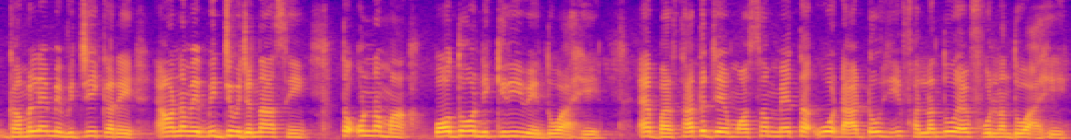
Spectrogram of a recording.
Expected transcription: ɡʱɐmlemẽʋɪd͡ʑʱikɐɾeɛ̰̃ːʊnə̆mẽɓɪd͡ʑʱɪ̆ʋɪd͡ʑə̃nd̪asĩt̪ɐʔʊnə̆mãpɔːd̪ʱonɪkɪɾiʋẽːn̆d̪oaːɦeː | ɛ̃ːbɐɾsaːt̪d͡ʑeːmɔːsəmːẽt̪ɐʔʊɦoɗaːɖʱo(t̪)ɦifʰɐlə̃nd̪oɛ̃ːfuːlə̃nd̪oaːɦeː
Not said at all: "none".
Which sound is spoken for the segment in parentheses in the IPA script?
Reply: none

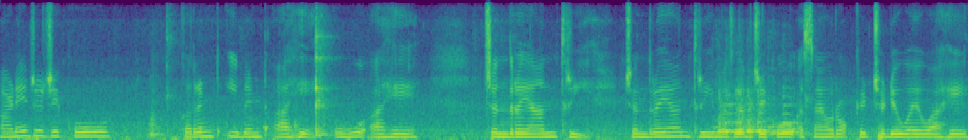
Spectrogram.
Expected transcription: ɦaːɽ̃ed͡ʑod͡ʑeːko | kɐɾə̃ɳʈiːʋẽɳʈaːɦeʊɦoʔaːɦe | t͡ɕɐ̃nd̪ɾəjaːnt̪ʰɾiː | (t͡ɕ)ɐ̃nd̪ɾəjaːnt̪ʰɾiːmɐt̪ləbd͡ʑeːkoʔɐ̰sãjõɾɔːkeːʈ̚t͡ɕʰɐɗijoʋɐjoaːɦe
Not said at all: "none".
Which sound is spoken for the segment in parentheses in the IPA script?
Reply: t͡ɕ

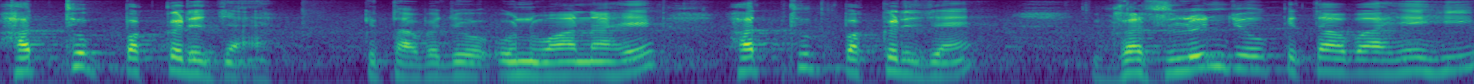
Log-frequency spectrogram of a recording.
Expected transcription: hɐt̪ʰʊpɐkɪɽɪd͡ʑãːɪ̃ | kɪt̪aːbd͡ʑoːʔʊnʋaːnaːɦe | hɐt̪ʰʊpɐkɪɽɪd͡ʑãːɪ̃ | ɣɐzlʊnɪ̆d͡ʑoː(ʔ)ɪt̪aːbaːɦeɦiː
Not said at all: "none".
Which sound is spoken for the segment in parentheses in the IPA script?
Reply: k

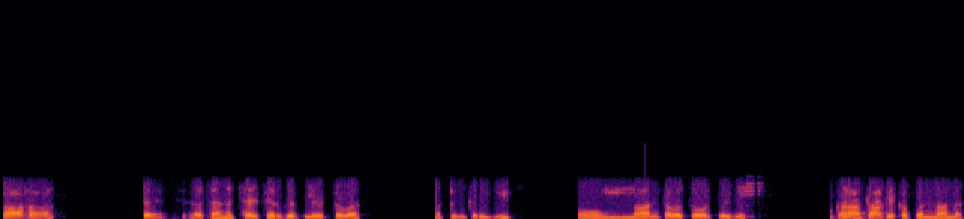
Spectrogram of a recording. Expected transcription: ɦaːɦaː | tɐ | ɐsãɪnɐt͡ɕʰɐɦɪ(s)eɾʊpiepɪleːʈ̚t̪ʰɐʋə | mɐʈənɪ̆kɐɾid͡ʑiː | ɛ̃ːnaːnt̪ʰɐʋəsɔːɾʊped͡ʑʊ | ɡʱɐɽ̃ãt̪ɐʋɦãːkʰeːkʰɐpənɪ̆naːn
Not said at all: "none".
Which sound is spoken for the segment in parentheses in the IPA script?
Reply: s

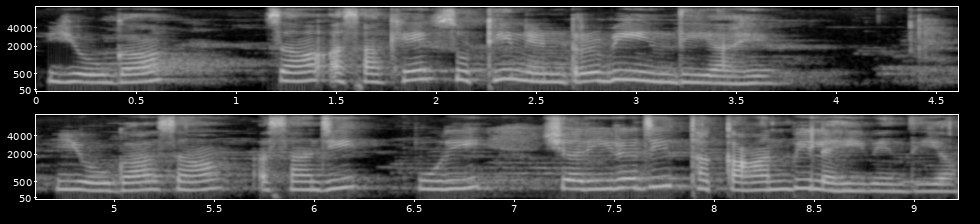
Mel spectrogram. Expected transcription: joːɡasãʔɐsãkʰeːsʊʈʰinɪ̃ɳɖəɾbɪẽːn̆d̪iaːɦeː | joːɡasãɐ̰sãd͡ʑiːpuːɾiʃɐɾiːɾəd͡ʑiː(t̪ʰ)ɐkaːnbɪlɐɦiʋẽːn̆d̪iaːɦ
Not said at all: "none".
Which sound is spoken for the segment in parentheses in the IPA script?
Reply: t̪ʰ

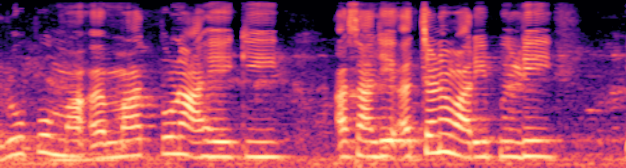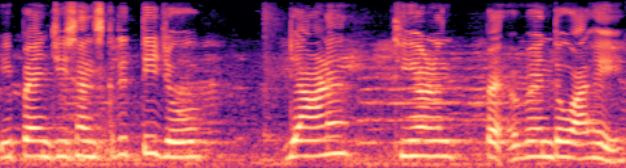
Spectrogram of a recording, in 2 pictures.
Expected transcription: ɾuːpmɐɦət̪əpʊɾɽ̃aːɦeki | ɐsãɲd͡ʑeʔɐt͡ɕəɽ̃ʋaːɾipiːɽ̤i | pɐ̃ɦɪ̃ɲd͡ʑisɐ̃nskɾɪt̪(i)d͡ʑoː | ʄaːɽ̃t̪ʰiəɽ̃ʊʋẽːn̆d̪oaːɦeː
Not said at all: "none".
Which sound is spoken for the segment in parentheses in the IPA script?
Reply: i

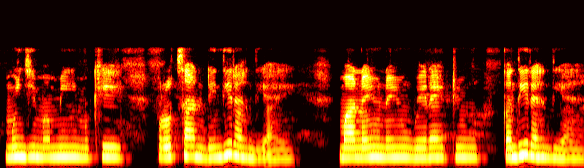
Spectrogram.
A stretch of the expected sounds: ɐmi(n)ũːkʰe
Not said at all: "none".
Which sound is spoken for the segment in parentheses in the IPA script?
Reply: m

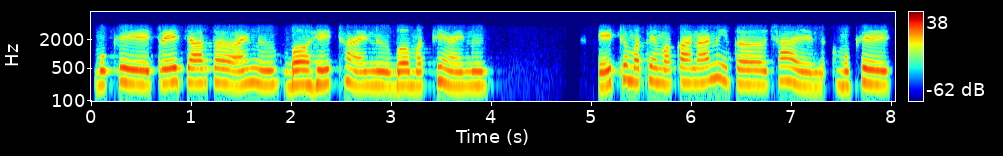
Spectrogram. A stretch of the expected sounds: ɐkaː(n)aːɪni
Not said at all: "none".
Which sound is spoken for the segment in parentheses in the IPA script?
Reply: n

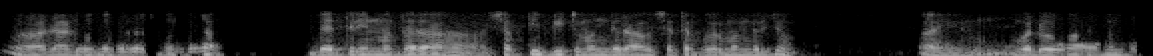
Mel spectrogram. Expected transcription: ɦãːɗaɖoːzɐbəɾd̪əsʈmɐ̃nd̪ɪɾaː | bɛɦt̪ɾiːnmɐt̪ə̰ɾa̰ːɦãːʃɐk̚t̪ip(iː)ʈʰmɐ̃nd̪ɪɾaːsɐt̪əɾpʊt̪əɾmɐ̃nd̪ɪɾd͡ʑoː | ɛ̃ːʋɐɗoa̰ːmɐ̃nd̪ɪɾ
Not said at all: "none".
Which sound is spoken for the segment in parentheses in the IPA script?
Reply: iː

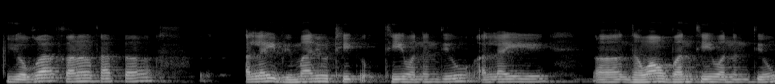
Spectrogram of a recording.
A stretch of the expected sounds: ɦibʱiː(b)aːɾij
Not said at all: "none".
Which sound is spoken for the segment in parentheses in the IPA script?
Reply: m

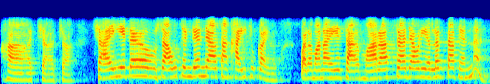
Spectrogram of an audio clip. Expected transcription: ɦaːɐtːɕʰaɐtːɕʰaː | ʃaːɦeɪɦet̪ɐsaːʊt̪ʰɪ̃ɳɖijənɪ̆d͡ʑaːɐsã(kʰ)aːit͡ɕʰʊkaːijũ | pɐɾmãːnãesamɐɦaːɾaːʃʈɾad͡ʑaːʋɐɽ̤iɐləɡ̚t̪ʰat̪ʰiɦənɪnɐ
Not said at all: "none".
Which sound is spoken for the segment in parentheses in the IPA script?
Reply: kʰ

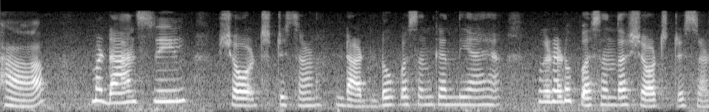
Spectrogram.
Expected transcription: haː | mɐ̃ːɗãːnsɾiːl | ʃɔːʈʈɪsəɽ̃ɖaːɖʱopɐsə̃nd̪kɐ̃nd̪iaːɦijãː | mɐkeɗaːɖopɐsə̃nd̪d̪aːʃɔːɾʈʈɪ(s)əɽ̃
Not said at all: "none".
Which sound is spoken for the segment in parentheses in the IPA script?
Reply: s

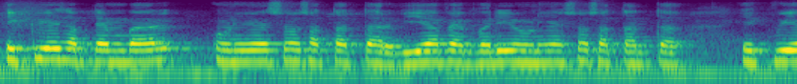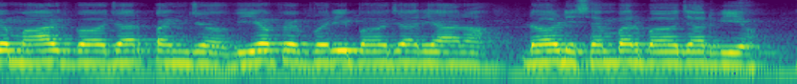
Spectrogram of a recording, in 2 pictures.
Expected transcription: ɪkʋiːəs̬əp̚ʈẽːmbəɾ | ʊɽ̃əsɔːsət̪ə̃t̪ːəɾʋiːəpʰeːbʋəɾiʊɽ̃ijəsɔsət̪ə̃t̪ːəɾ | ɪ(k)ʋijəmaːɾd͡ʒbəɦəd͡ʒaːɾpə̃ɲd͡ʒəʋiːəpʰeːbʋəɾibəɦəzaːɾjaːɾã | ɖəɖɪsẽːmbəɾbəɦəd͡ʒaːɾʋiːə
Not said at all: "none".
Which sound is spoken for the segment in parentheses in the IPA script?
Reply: k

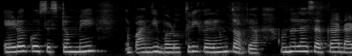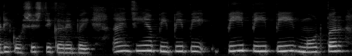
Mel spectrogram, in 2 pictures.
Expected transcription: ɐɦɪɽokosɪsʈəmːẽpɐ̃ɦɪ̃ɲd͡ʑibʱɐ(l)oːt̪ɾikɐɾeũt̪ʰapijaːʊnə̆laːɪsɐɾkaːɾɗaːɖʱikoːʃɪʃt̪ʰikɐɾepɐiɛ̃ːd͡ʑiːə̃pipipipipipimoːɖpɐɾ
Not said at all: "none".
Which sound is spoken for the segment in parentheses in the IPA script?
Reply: ɽ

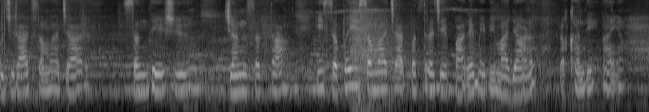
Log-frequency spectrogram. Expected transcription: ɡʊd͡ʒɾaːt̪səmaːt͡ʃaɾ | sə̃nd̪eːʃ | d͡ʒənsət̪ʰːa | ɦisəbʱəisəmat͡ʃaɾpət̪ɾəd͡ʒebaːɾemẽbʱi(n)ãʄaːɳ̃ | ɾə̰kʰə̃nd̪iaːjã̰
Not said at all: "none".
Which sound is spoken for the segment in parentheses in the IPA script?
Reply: m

